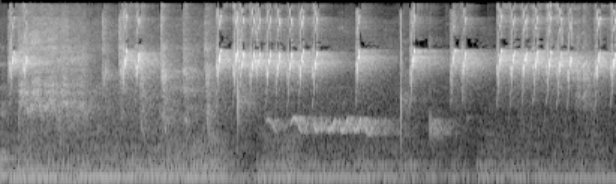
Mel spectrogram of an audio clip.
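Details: Crimson sunbird giving rapid, very high, sharp ticking chirps in quick bursts, some strung into fast runs, over a steady low hum, with a brief lower wavering tone midway.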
